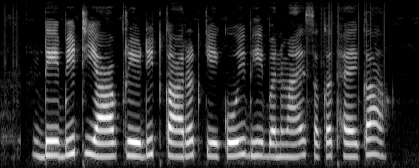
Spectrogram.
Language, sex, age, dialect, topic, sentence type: Chhattisgarhi, female, 18-24, Northern/Bhandar, banking, question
